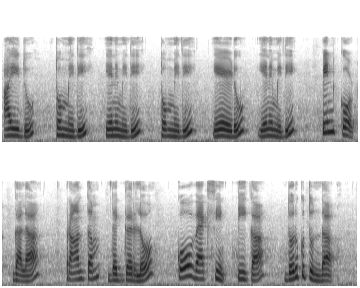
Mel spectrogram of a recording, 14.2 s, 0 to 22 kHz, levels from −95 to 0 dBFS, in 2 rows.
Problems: constant background noise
